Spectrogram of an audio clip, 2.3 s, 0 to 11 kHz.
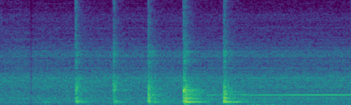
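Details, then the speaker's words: Peavey Classic 20 tube amp (EL84 power, 12AX7 preamp tubes), preamp turned up, nothing plugged in: five light taps on power tubes ring through the speaker, faint hum lingers; microphonic tube, fixed by swapping old Mesa tubes for matched JJs. "It's this super annoying sound that happens when you just touch the power tubes."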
